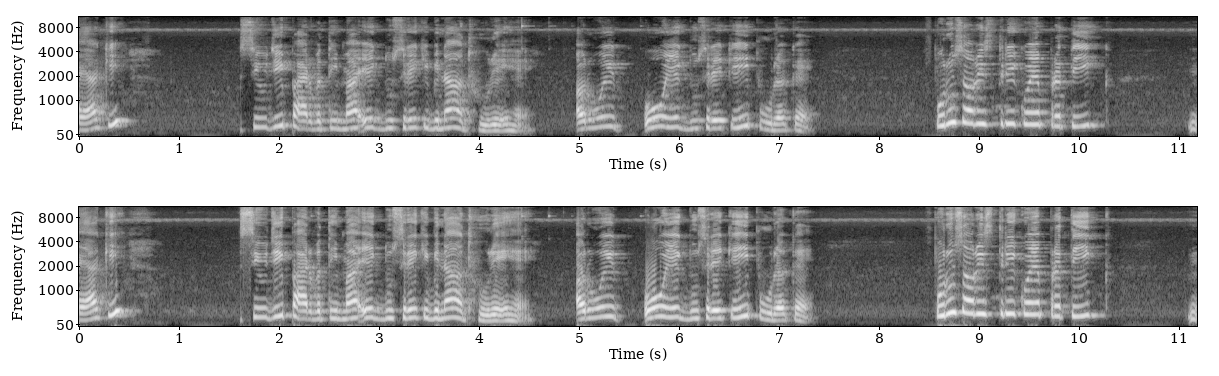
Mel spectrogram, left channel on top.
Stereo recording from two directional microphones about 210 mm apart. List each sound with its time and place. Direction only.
1.5 s a woman's voice: 35° right (ahead or behind)
8.5 s a woman's voice: 35° right (ahead or behind)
